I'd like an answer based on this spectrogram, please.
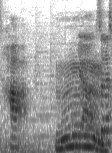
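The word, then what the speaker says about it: ห้า: five four five right five is ha yeah so that's how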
